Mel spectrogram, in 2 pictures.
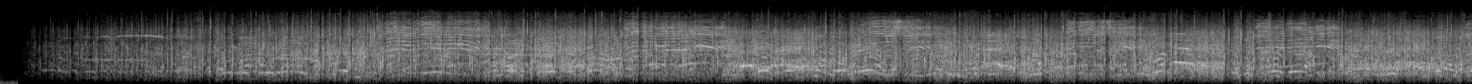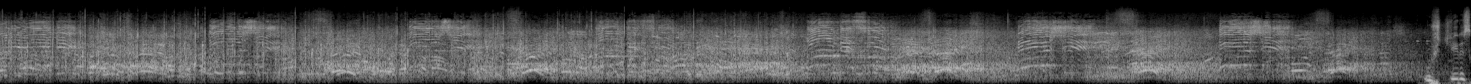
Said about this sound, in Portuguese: Do lado de fora do prédio, milhares de pessoas se aglutinavam, olhares tristes, faixas e bandeiras com pedidos de justiça se misturavam à comoção do velório de Marielle e Anderson.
